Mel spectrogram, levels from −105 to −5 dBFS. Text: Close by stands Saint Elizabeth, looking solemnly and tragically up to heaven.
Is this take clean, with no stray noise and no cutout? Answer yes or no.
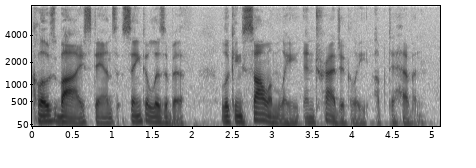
yes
